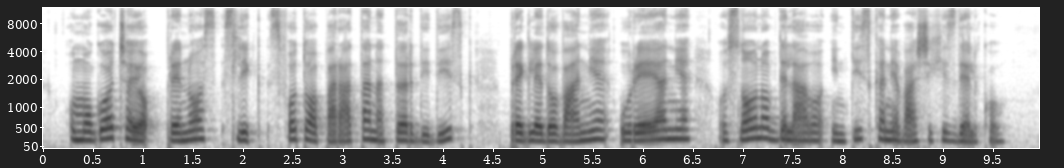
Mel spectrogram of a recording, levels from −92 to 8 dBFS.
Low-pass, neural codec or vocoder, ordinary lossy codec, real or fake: none; none; none; real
